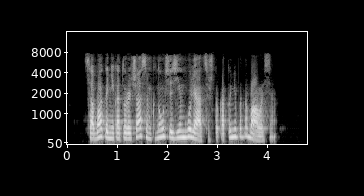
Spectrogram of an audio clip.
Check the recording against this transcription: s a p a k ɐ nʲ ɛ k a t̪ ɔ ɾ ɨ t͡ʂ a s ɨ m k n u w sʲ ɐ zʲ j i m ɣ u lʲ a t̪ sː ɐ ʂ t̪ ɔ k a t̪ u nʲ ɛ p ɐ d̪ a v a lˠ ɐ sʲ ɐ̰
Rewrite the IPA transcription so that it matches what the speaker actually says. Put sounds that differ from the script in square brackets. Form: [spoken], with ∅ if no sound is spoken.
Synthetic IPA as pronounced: s a [b] a k ɐ nʲ ɛ k a t̪ ɔ ɾ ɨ t͡ʂ a s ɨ m k n u w sʲ ɐ zʲ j i m ɣ u lʲ a t̪ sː ɐ ʂ t̪ ɔ k a t̪ u nʲ ɛ p ɐ d̪ a [b] a lˠ ɐ sʲ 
